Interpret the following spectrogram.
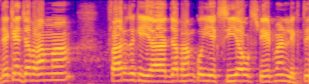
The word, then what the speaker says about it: cout: और ये जो सी आउट है इसकी प्रोनाउंसिएशन क्या होती है, जो मैं बोल रहा हूँ सी आउट, SEEOUT, सी आउट।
